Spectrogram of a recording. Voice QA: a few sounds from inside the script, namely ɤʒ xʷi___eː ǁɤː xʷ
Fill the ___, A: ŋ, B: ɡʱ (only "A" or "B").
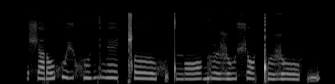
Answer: B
